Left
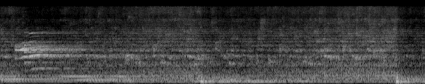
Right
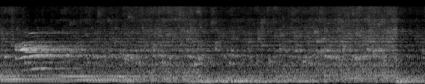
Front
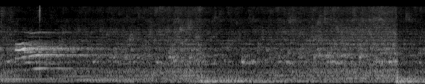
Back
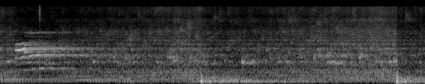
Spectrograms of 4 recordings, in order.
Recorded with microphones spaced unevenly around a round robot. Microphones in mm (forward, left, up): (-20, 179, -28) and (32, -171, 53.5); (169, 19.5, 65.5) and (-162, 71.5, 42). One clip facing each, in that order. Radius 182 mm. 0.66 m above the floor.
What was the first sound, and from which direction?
A cat meowing, 25° left.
